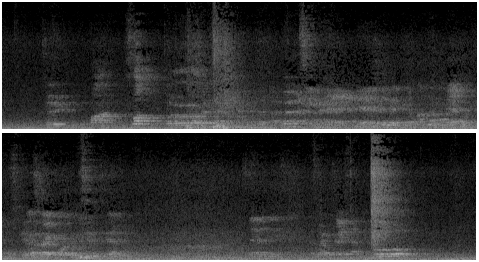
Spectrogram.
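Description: A woman speaks calmly in a large, echoing hall.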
